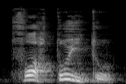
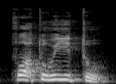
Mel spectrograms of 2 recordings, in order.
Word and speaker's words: fortuito: A pronúncia é gratuito, a pronúncia é fortuito, a pronúncia é circuito. Então, quando eu pronuncio circuito, está errado, não é? Fortuíito, está errado, gratuito, está errado.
